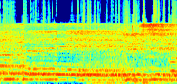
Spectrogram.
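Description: A man's voice singing long held notes into a stage microphone, the pitch stepping slowly rather than moving like speech.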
